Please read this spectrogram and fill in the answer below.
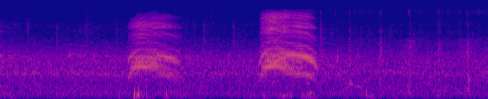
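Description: A bird calls twice, loudly, each call about half a second long and about a second and a half apart.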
